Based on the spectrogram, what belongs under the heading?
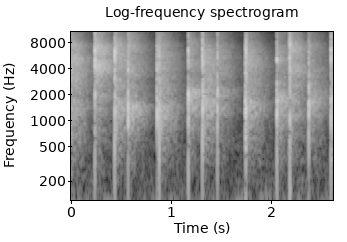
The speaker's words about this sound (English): Can we, we got to clap it up. We got to clap it up.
